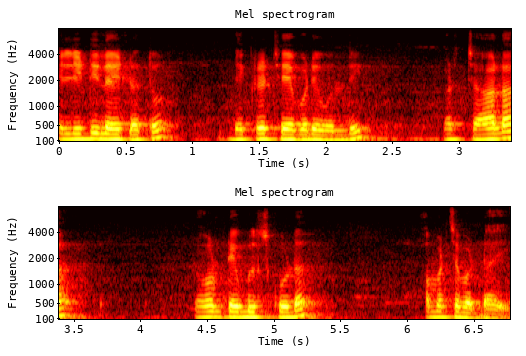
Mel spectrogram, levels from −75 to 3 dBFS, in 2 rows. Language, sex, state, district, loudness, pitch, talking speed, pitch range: Telugu, male, Andhra Pradesh, Visakhapatnam, -16 LUFS, 140 Hz, 135 wpm, 135-150 Hz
